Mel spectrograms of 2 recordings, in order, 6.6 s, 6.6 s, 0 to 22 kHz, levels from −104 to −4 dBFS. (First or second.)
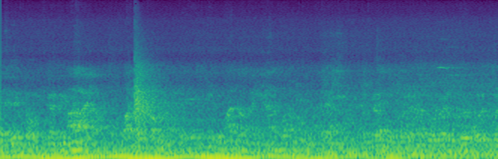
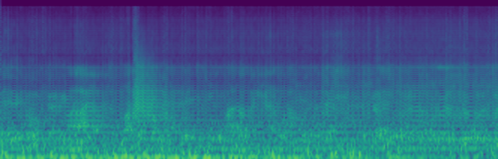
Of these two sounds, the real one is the first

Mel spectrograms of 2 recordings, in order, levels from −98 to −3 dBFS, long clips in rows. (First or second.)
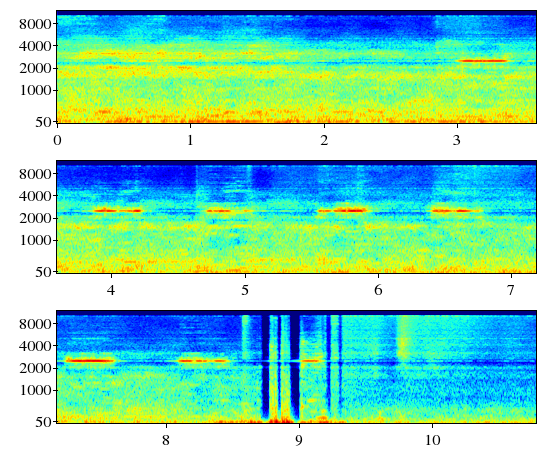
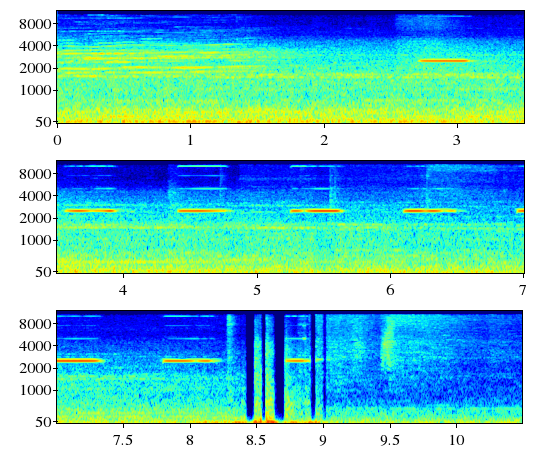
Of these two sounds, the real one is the second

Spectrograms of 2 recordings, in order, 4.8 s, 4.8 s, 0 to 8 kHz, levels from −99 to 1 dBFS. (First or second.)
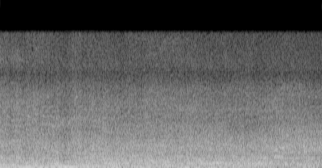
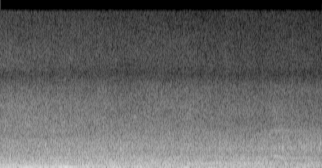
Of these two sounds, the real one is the second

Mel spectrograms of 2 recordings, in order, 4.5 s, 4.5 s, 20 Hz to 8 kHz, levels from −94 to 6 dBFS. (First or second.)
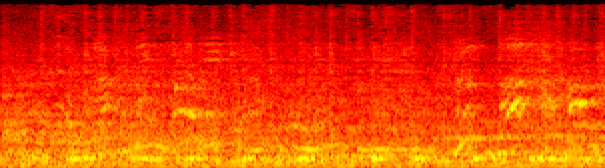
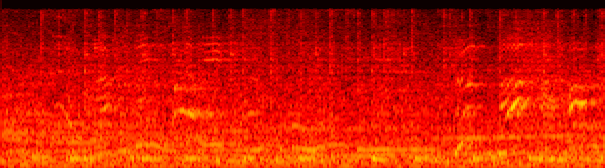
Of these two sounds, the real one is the second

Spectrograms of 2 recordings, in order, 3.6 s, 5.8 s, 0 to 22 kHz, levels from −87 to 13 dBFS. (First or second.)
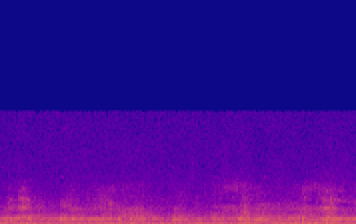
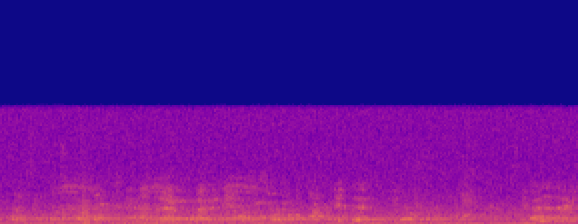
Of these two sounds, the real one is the second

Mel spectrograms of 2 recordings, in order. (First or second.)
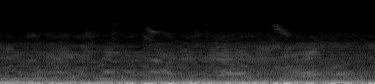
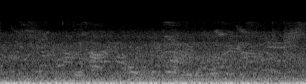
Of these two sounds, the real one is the second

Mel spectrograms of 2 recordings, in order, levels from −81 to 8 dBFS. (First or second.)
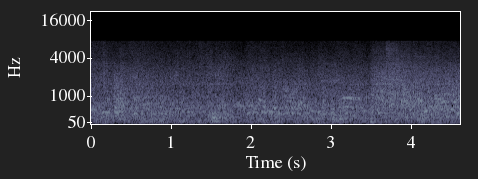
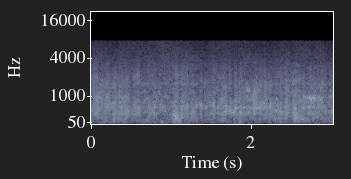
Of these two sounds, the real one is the first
